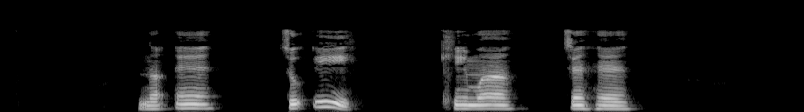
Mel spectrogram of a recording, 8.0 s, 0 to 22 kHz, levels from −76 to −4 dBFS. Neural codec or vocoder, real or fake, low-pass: none; real; 7.2 kHz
